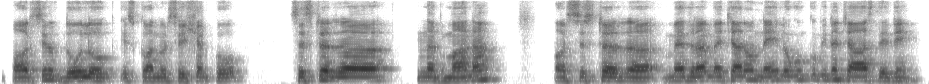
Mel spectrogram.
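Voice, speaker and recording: A man's voice: mid-range voice, a little mellow. A man teaching an online Arabic lesson, patient and encouraging as he drills his students. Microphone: video call.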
